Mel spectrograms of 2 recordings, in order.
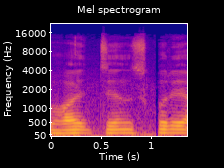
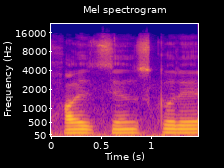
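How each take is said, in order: Both takes have the same delivery.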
